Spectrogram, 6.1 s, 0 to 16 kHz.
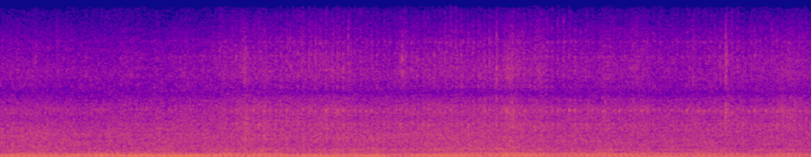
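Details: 2014 Husqvarna HU700F self-propelled push mower, Honda GCV160 single-cylinder engine, after carburetor clean and general cleanup: steady, even buzz at constant speed with no surging or misfire; normal clean running.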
